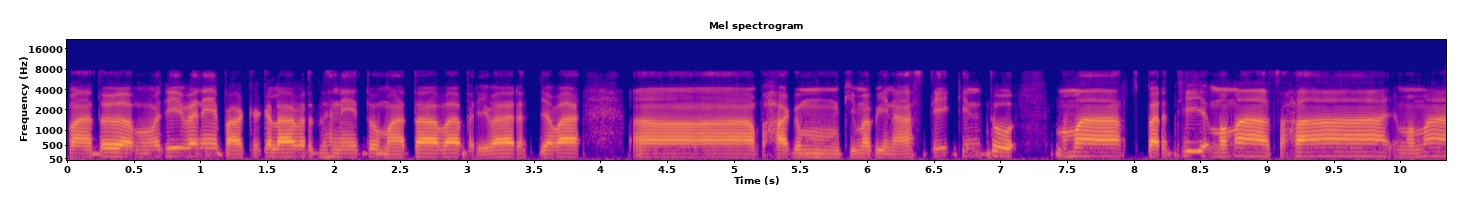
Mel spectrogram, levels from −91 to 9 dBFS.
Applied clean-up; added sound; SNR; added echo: neural diffusion model UNIVERSE++.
